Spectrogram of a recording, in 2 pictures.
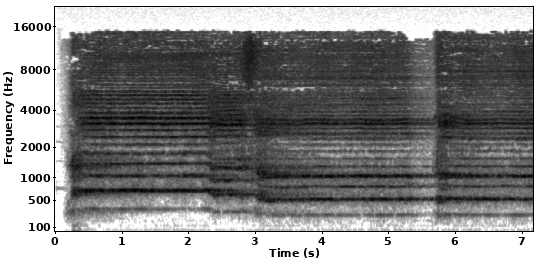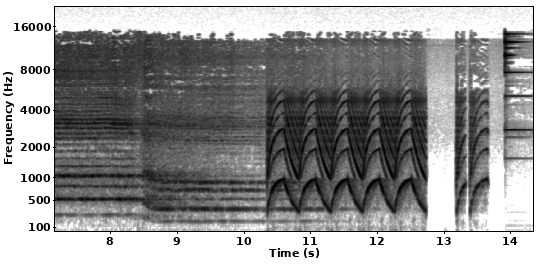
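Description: Opening bars of a song: loud, sustained electronic tones that shift pitch in a few steps, then give way to a rapid, swooping siren-like warble that cuts off abruptly. No voices.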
